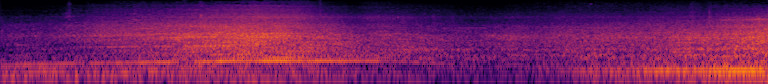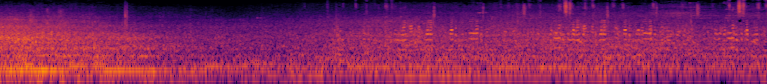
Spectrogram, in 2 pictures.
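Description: Road traffic on a highway, with two vehicles passing close by one after the other, each swelling up and fading away, followed by steadier traffic noise.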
